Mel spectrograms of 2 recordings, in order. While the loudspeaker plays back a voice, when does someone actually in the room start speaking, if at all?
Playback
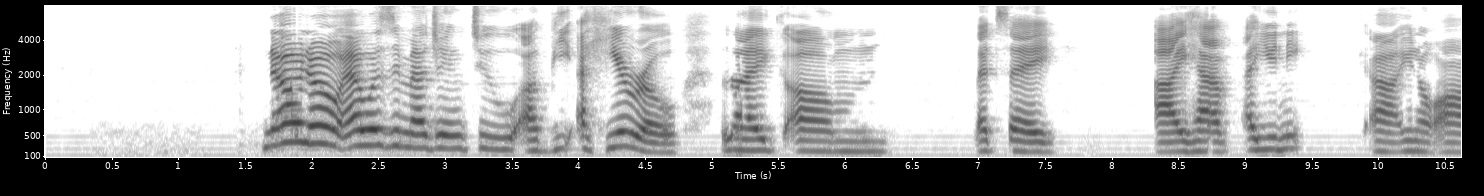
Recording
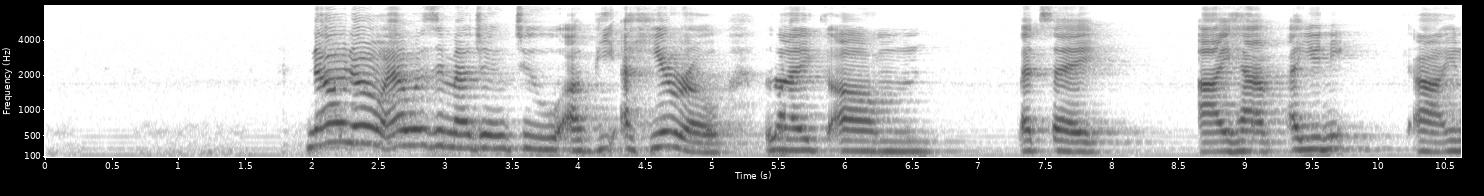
none

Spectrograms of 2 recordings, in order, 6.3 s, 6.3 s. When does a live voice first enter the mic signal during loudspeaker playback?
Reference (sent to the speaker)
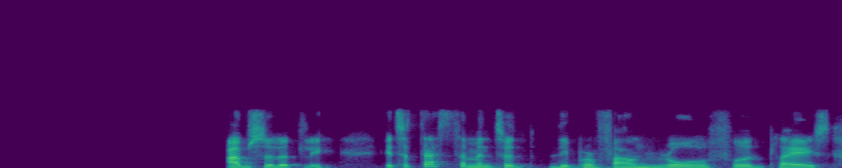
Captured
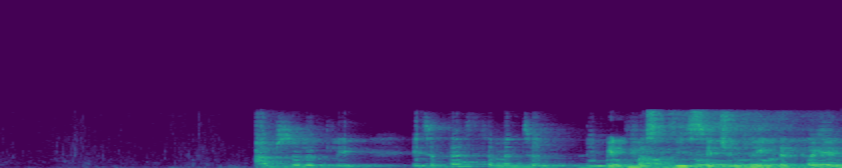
4.5 s

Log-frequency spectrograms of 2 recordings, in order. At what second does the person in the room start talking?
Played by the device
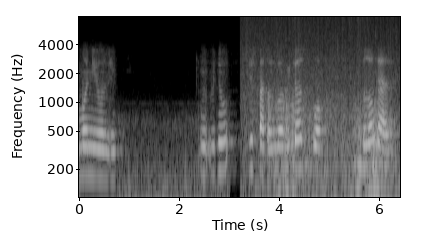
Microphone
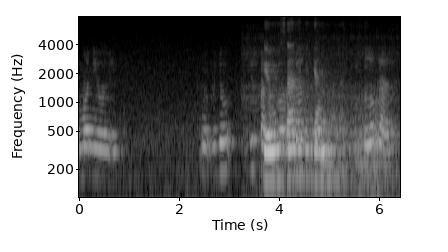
3.6 s

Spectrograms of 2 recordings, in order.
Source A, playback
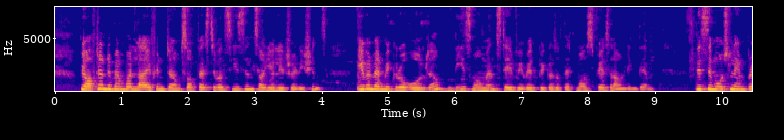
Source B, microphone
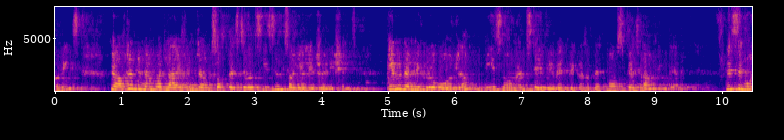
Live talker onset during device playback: none

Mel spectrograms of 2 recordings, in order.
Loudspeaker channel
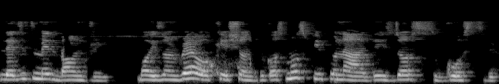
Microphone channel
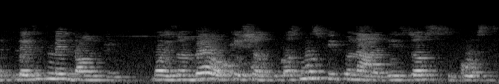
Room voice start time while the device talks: none

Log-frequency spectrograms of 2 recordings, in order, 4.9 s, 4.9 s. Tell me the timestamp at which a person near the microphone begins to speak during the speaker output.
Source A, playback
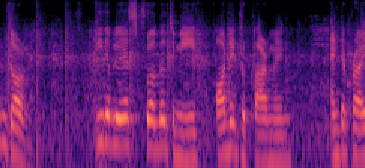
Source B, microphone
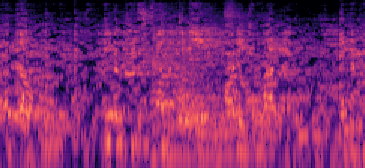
2.0 s

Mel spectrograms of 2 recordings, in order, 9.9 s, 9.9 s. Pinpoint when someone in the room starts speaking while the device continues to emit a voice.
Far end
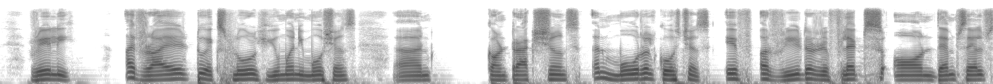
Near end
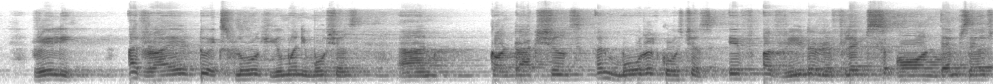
none

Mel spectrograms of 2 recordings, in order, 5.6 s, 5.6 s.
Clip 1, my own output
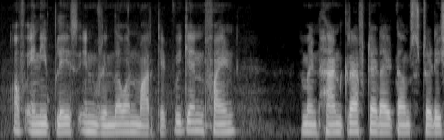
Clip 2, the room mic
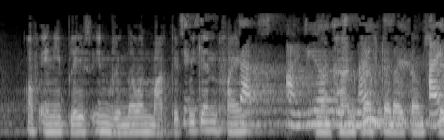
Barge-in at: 2.2 s

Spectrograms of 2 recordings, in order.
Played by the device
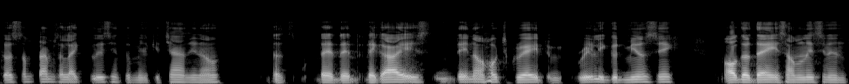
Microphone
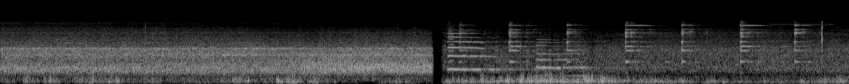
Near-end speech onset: none

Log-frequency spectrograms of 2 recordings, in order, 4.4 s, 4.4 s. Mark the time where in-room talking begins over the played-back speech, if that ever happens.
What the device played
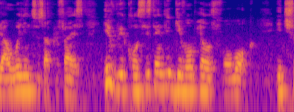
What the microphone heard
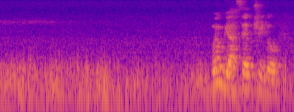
3.1 s

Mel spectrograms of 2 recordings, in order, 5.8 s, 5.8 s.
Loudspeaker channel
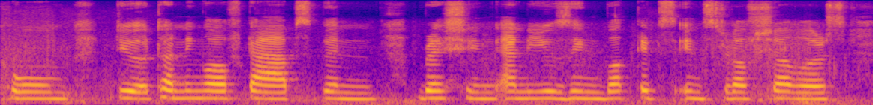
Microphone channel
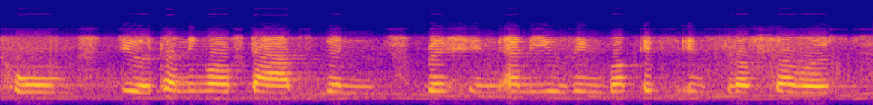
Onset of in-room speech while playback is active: none

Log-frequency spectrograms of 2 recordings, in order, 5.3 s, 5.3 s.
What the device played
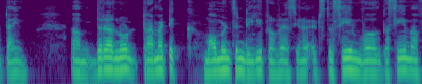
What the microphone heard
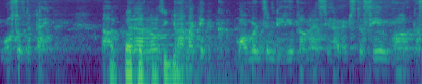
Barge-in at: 1.4 s

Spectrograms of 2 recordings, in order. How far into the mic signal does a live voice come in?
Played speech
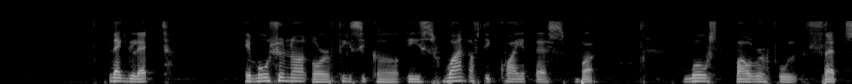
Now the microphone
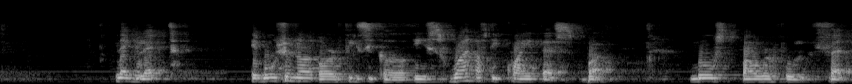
none

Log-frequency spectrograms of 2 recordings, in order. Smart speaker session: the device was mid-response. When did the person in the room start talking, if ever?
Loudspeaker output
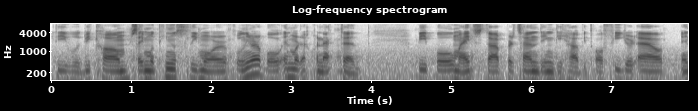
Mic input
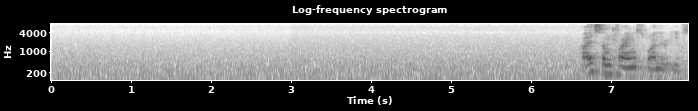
6.6 s

